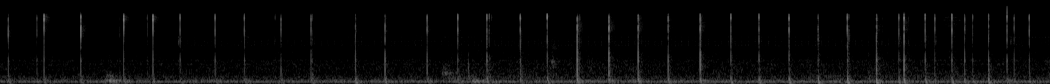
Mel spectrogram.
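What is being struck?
Large ice cube.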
